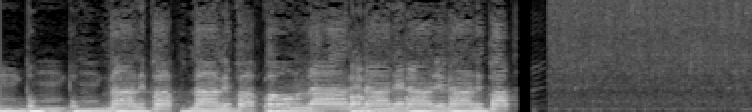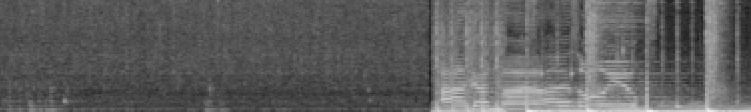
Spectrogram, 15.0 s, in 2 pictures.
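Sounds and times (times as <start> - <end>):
running water hiss: 5.4 - 11.9.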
